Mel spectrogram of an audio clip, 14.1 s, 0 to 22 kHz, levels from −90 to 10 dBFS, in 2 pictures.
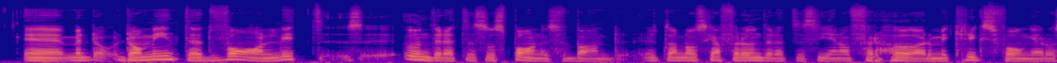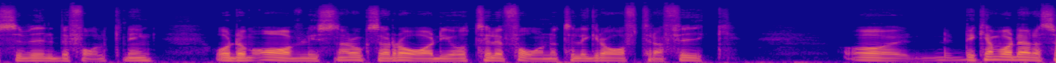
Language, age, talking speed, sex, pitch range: Swedish, 30-49, 135 wpm, male, 110-130 Hz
